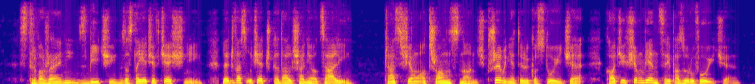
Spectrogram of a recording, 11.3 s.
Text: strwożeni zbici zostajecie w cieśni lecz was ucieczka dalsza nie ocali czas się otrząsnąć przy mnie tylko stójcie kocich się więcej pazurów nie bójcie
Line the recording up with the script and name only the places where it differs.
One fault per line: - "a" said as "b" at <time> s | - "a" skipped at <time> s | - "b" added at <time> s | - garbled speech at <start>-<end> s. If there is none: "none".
- "nie" skipped at 10.5 s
